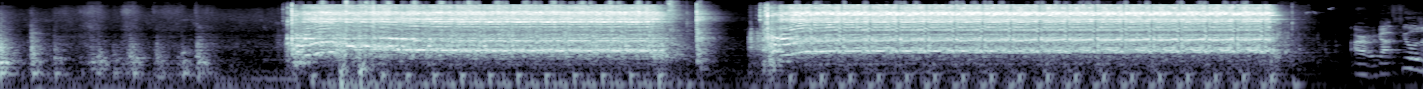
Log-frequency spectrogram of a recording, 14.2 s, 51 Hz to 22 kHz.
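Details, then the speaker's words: John Deere GT225 lawn tractor after adding fresh gas: two long cranking bursts with an even chug that never catches. The owner expects long cranking to refill the carburetor bowl. "I'm sure it'll probably have to crank quite a lot till it could get fuel back to the carburetor, fill the bowl up."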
